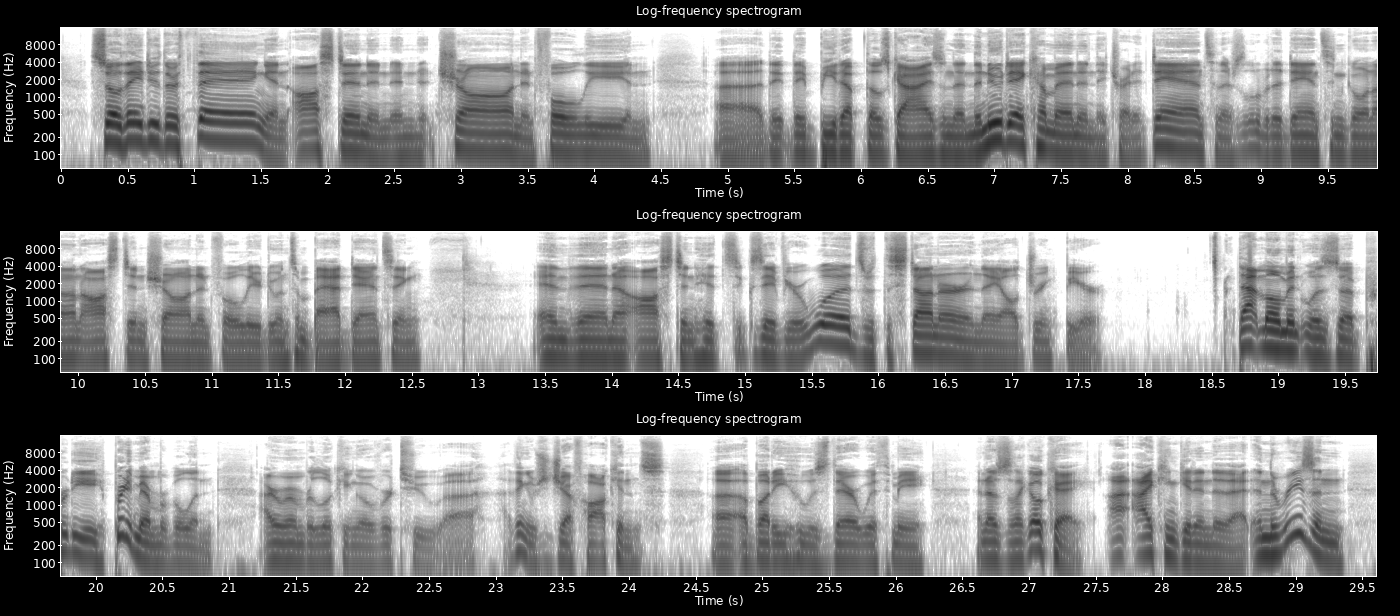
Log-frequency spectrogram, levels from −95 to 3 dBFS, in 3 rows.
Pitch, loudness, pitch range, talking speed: 105 Hz, -26 LUFS, 100-120 Hz, 215 wpm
